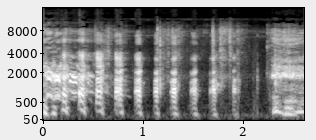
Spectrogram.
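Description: Close-up clucking from a chicken, a quick series of short, rhythmic clucks with a brief pause before a louder, busier burst.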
